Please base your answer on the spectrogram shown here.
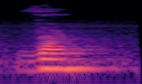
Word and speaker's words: vingt: We don't pronounce the G and the T. It's just a combination of different letters together that will give this un sound. 20.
